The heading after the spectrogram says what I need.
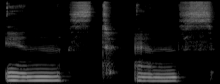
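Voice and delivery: "Inst and s" drawn out slowly as in, st, ance, s; separate sounds. Shown as a demonstration. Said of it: "get confused with all the sounds".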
